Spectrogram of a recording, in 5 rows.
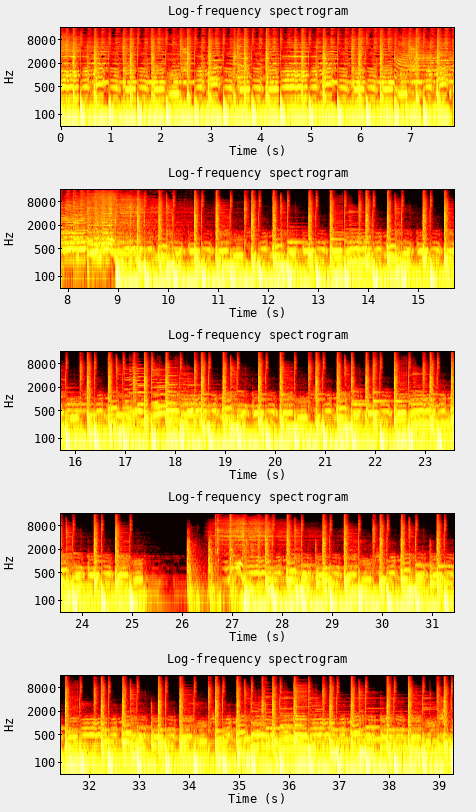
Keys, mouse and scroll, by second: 0.4 click, 3.2 click, 5.6 click, 6.6 click, 8.5 click, 11.0 click, 11.5 BackSpace, 11.9 Return, 13.9 click, 13.9 double click, 14.1 click, 14.2 double click, 15.5 click, 17.9 click, 19.7 click, 21.4 click, 23.6 click, 24.8 click, 28.2 Right, 28.3 Right, 30.0 click, 32.6 ctrl+click, 34.0 click, 35.4 click, 37.2 click, 38.1 click.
